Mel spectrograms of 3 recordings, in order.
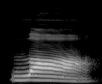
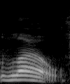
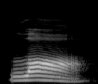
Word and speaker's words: law: But actually there is no w sound. It just represents the exact same sound. Law, not low. Law.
